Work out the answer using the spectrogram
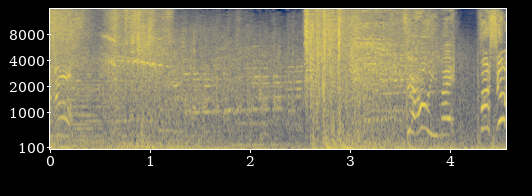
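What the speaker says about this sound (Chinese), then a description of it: "2号炮塔立刻开火，2号发射" A turret firing a shell in the animated series Ling Cage, heavy booming blasts with crashing impacts over loud battle noise, mixed with a tense score, while voices speak over the action.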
